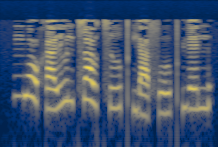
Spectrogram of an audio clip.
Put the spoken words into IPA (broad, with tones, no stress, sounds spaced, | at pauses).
m w ɔ˥˩ x a˧˥ ɪ̯ l ə˧ n t͡s ɑ˥˩ ʊ̯ t͡s ɹ̩˧˥ pʰ j ä˨˩ f o˧˥ ʊ̯ pʰ ɥ ɛ˥ n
